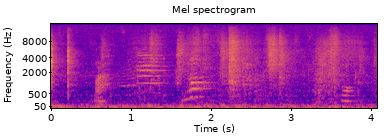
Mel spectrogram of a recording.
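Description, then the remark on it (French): A cat meows insistently for food, four or five short, rising calls in quick succession, with faint voices in the background. “Tu nous as eu à l'usure, Minou”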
